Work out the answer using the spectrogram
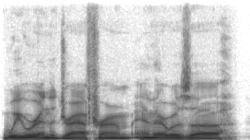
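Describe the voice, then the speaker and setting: A man's voice: on the low side, moderate pace, darkish tone. A middle-aged man from Tennessee, a guest on a podcast, telling rambling stories about his past work with many restarts and fillers. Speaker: guest, former football general manager. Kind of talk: casual storytelling interview.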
